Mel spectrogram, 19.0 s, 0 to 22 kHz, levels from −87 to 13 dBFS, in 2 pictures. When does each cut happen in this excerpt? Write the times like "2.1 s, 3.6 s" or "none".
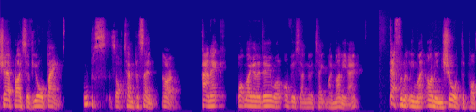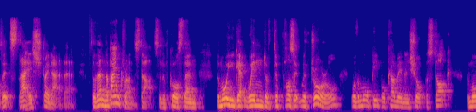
none

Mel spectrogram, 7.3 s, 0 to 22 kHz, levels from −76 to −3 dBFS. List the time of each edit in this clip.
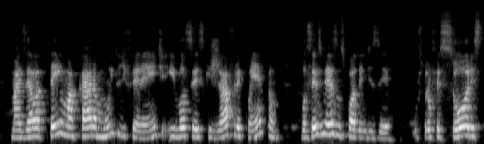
none

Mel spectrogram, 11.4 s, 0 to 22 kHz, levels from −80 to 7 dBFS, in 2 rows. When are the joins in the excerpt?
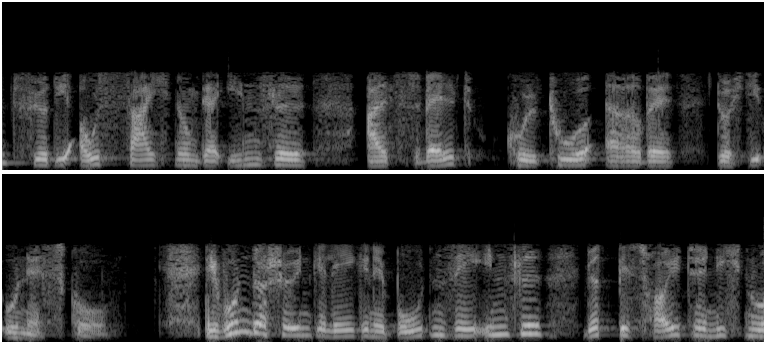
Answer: none

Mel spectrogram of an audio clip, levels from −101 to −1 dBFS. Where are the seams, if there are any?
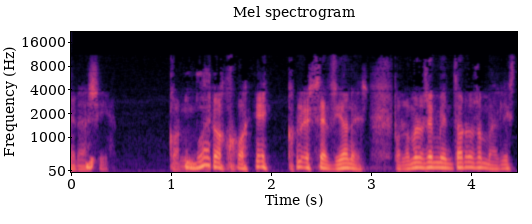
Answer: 1.4 s, 3.2 s

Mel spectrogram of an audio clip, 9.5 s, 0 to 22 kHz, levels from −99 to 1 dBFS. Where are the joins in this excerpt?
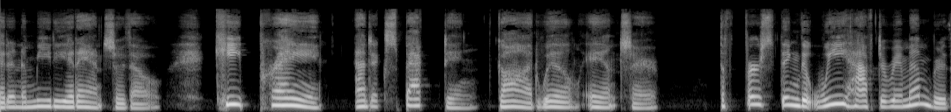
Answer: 4.8 s, 7.0 s

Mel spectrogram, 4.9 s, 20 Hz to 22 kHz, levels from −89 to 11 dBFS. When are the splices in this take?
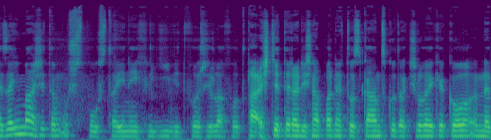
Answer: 2.5 s

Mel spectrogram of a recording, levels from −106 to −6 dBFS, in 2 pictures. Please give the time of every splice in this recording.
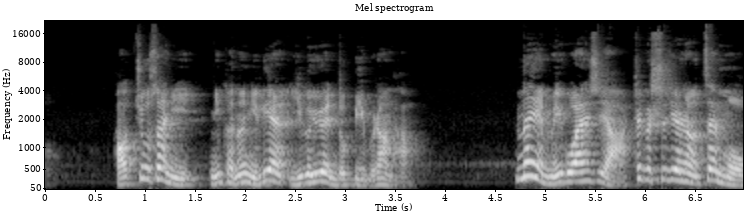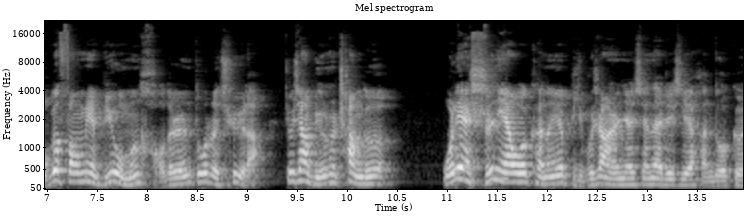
none

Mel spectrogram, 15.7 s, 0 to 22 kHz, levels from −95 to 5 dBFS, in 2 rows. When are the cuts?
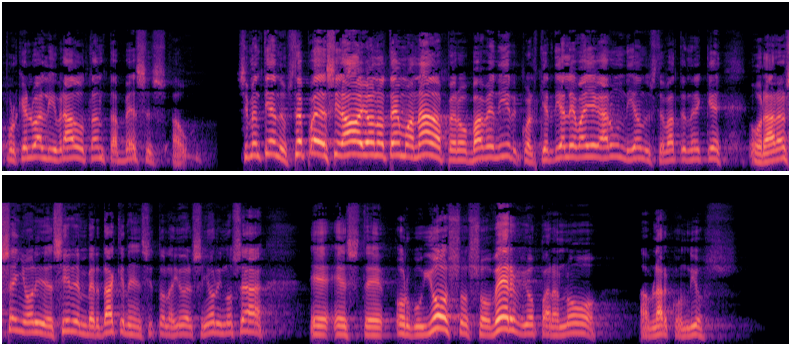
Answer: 2.1 s

